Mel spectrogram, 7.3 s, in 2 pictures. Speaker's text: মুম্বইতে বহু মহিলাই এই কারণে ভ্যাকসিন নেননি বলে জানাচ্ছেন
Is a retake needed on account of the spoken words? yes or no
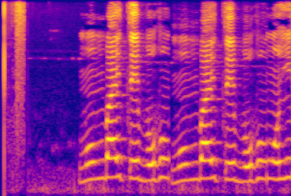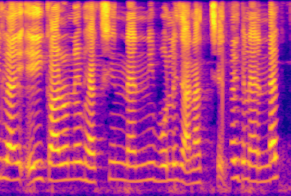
yes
